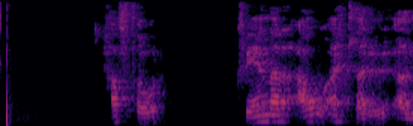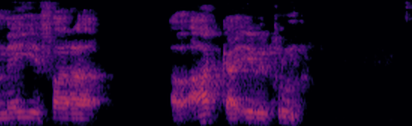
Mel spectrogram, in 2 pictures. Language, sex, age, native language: Icelandic, male, 50-59, Icelandic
